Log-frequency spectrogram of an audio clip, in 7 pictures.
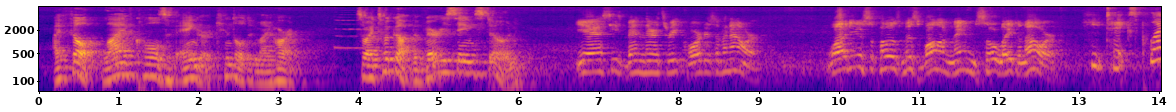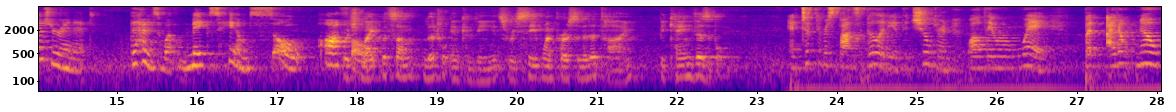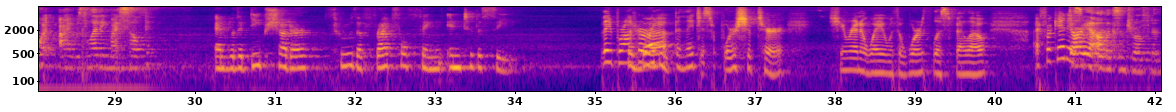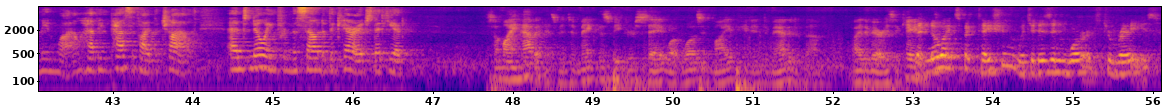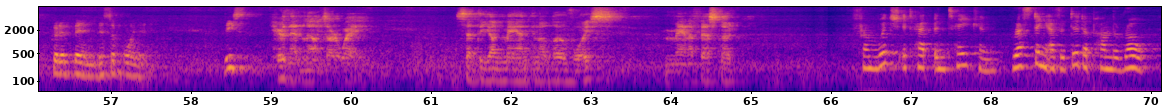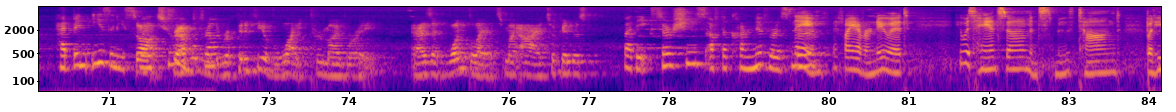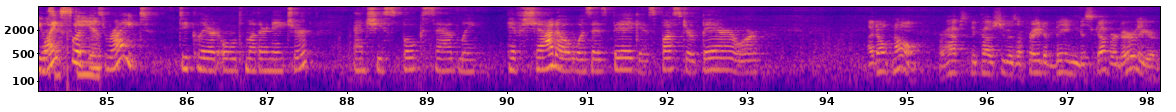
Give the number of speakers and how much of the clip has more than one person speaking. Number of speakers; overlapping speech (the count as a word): ten, about 5%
